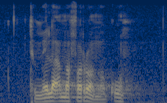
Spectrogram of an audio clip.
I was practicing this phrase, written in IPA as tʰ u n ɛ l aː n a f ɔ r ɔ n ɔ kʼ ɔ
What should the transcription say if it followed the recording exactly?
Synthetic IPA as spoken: tʰ u m ɛ l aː m a f ɔ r ɔ m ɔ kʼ u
